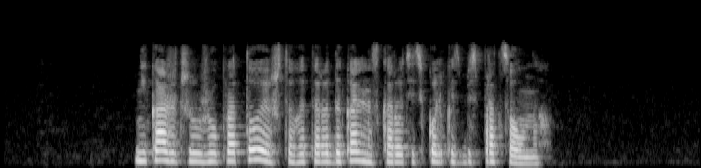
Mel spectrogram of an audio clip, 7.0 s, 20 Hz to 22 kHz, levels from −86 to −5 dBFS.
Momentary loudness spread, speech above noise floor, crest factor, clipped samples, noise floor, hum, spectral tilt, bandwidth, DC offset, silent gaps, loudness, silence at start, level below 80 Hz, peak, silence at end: 9 LU; 51 dB; 20 dB; under 0.1%; -72 dBFS; none; -5.5 dB/octave; 7.8 kHz; under 0.1%; none; -21 LUFS; 1.35 s; -64 dBFS; -2 dBFS; 1.55 s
